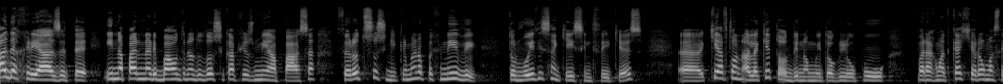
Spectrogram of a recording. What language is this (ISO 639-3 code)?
ell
